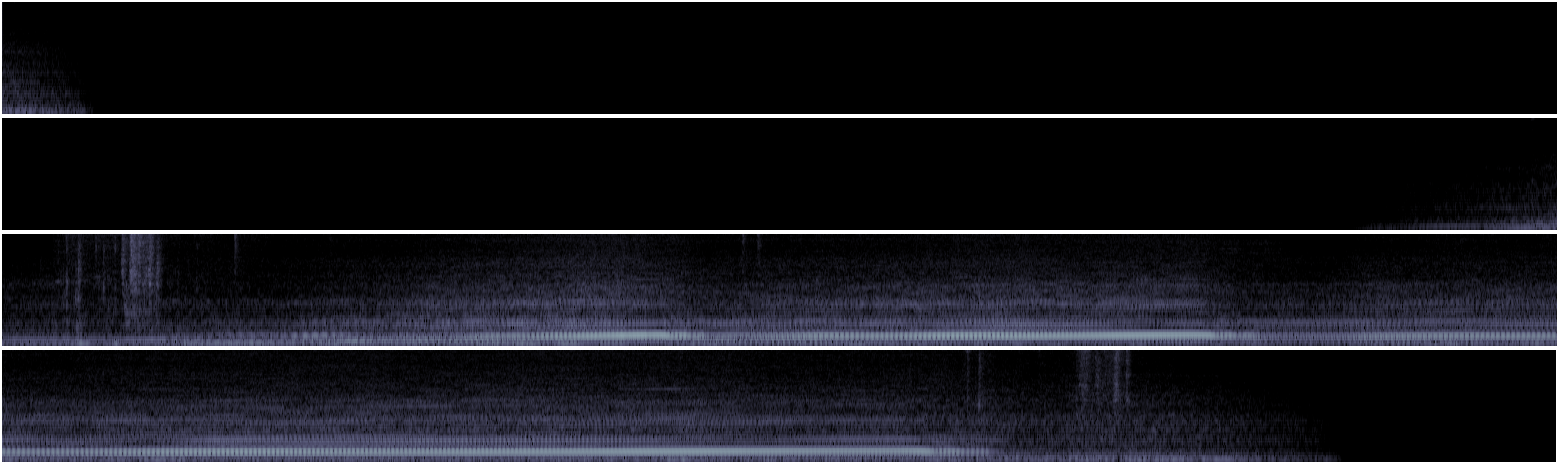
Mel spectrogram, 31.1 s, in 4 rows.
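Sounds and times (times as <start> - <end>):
car engine accelerating hard: 14.6 - 29.6.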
